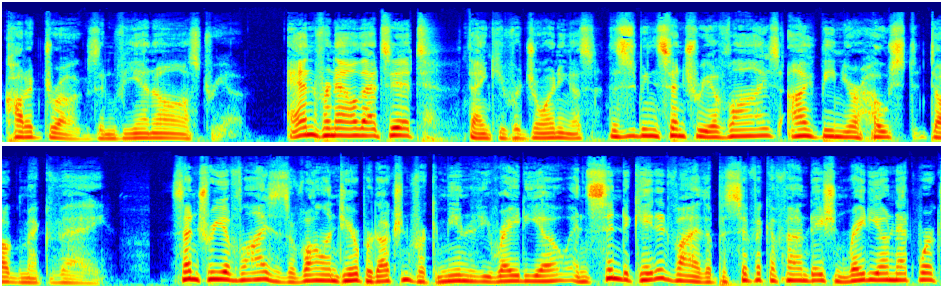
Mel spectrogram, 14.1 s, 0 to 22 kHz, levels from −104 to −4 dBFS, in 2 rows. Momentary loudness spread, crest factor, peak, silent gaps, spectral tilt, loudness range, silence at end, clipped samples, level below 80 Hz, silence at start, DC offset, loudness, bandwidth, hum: 10 LU; 16 dB; -4 dBFS; none; -5.5 dB/octave; 2 LU; 0.05 s; under 0.1%; -48 dBFS; 0.05 s; under 0.1%; -20 LUFS; 14 kHz; none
